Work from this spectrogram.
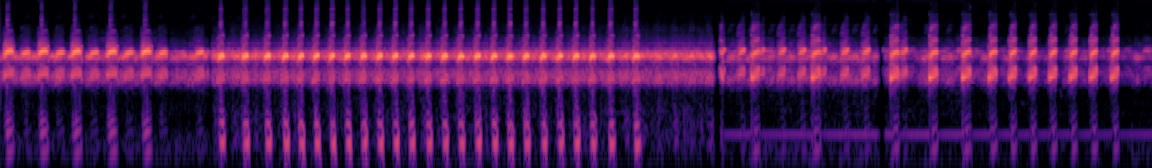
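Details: Male European tree frog chorus, song type favoured by females for low pitch, loudness and speed; fast rattling croaks repeated about three per second, several males overlapping and alternating over eleven seconds.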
